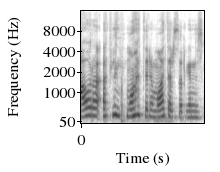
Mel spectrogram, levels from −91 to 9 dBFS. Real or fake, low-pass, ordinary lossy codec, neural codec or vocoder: real; 14.4 kHz; Opus, 24 kbps; none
